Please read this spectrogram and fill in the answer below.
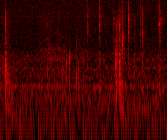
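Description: Near silence with a few faint clicks of a computer keyboard: one at the start and a couple about one and a half seconds in, as keys are pressed to switch applications.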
